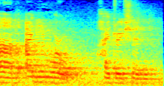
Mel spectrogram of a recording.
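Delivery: ordinary talk, nothing marked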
